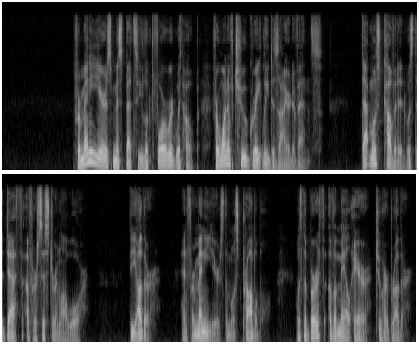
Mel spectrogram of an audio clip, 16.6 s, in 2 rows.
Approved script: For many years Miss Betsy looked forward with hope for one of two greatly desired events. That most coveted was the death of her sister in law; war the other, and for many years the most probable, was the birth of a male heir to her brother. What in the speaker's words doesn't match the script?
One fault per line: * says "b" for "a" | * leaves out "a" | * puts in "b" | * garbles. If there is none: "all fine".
all fine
